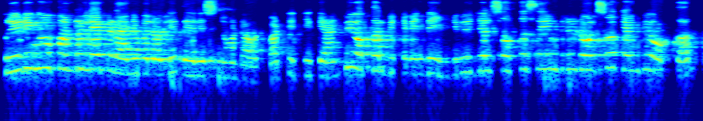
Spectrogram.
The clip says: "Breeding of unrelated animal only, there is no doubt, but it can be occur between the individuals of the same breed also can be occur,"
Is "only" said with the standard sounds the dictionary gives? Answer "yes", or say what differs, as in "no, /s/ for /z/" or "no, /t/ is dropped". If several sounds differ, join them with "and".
no, /n/ is dropped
